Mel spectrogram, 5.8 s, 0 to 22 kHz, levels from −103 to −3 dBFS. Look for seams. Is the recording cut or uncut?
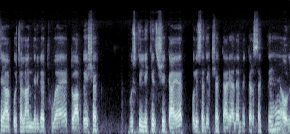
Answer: uncut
